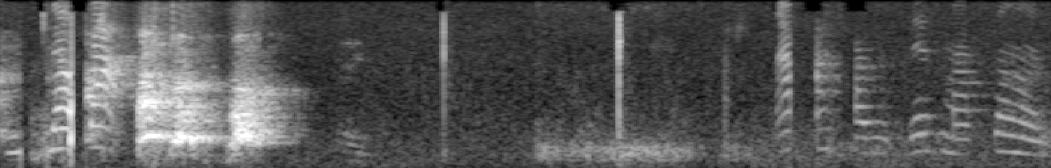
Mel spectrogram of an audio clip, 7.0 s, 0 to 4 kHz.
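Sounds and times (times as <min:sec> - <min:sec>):
dog barking: 0:00.6 - 0:02.1.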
